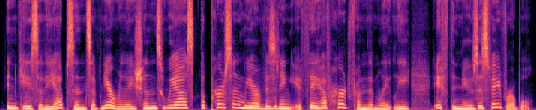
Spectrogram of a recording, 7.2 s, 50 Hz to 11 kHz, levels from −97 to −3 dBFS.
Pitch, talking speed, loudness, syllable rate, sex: 240 Hz, 225 wpm, -15 LUFS, 6.0 syllables/s, female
